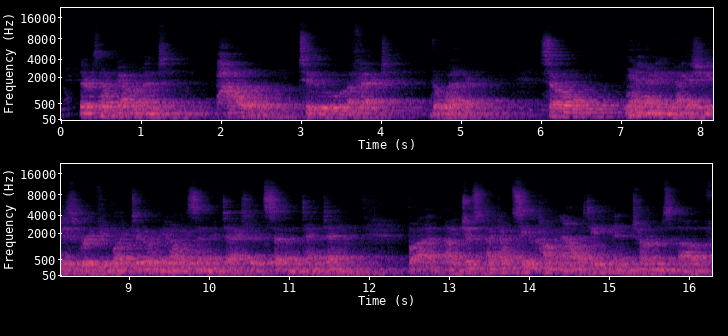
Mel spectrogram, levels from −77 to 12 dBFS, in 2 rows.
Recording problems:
room echo; strong; dies away in 1.7 s
off-mic speech; far
voice in the background; faint; throughout; 30 dB below the speech

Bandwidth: 15 kHz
